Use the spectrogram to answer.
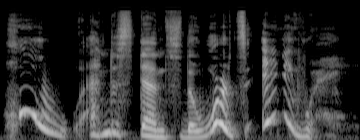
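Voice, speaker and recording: A woman's voice: on the high side, huge pitch swings, measured pace, slightly rough, pitched above the performer's own voice, exaggerated voice. A woman voicing a bold, dramatic female opera singer in a storybook, emphatic and theatrical. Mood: dismissive.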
